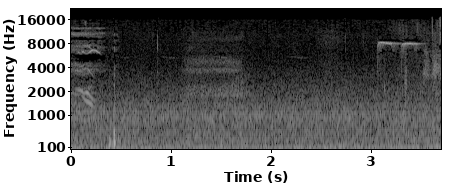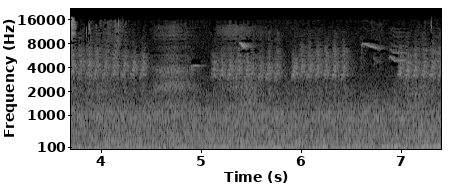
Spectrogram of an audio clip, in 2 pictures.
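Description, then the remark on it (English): Birds chirp faintly and intermittently in a garden in the morning, short high tweets scattered over a steady, quiet outdoor background hiss, with no one speaking. “It's good to be here with my garden and birds.”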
